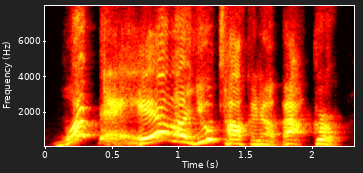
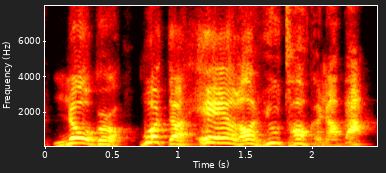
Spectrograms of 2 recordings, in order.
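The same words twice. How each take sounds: First: Loud, higher reading of an angry comment; loud retort read-out. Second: Loud, put-on indignant woman; rival's indignant voice. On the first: Retold or imitated. Reading out a rival's reply before doing her voice, indignant. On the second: Acting a rival's angry comment to a gossip host, indignant. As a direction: blast it out in her voice, every word punched. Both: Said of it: "Let me say it in her voice".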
